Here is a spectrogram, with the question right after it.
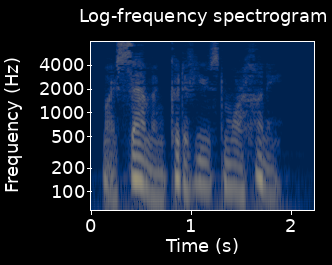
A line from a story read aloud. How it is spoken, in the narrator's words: Berg muttered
